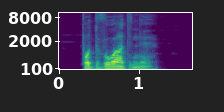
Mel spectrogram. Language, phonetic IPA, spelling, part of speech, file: Polish, [pɔdˈvwadnɨ], podwładny, adjective / noun, Pl-podwładny.ogg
